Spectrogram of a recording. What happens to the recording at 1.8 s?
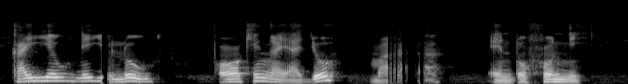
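Nothing goes wrong at 1.8 s: the speech carries straight through that moment intact, with the AMR wideband (HD Voice) coding leaving at most faint traces at its high rate.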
